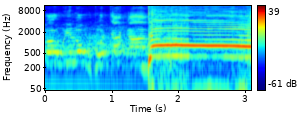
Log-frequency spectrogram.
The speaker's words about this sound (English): Can I hear you shouting it loud? Sisters, can I hear you roaring like thunder? Brothers, can I hear your voice loud and clear?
